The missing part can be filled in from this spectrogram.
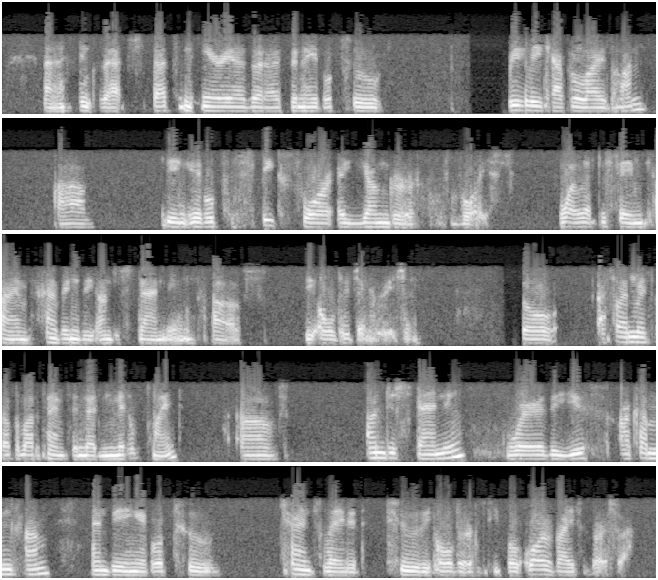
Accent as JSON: {"language": "English", "region": "Saint Thomas", "country": "U.S. Virgin Islands", "tie": "born or raised there", "said": "I was born and raised on St. Thomas, where we are now here in the Virgin Islands."}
